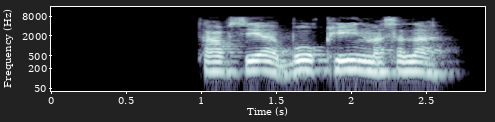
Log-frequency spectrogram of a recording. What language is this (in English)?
Uzbek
